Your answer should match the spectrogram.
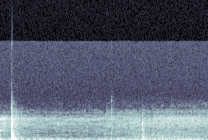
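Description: A car door is pulled open: a short latch click just after the start, then a faint tick, over a steady low hum.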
